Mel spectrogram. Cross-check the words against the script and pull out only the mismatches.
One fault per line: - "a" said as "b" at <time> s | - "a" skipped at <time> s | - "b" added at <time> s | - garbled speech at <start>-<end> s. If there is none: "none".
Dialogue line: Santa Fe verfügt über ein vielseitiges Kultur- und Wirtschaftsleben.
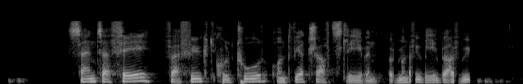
- "über ein vielseitiges" skipped at 2.1 s
- garbled speech at 3.9-4.7 s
